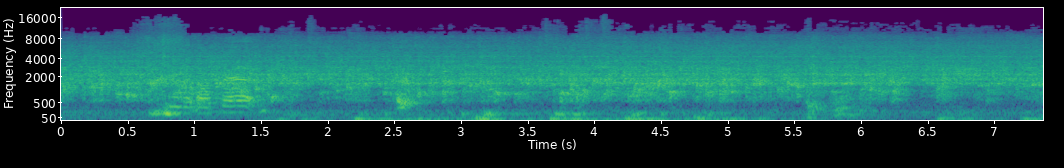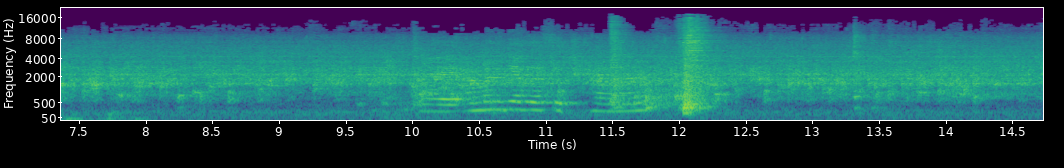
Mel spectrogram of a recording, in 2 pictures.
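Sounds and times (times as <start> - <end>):
liquid bubbling vigorously in a cooking pan: 0.0 - 14.7
speech: 0.7 - 1.8, 2.5 - 3.9, 10.4 - 12.1.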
